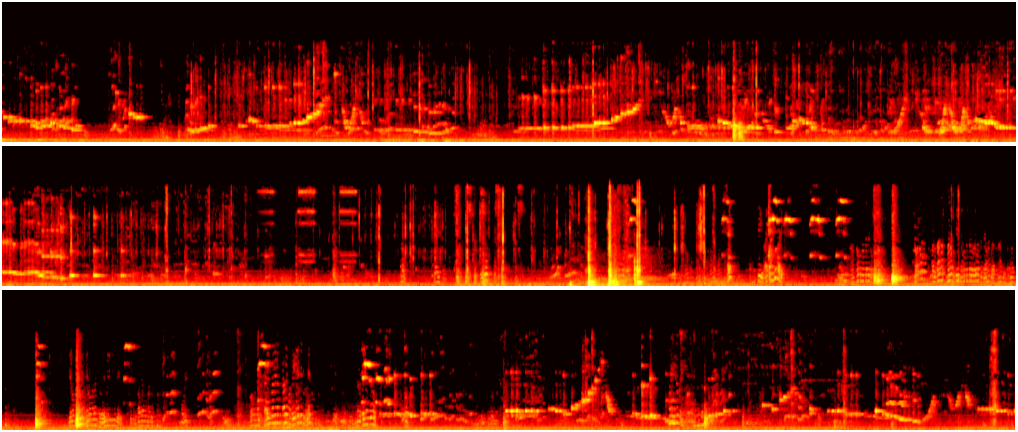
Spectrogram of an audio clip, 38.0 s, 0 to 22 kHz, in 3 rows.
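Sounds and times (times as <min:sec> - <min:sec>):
steady hum: 0:00.0 - 0:23.1.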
